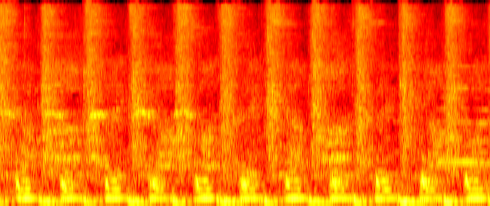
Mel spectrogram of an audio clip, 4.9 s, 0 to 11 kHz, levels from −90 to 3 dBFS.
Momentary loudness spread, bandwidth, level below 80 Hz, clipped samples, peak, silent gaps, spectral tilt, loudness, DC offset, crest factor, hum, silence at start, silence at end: 1 LU; 11 kHz; -36 dBFS; under 0.1%; -4 dBFS; none; -4 dB/octave; -19 LUFS; under 0.1%; 14 dB; none; 0 s; 0 s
